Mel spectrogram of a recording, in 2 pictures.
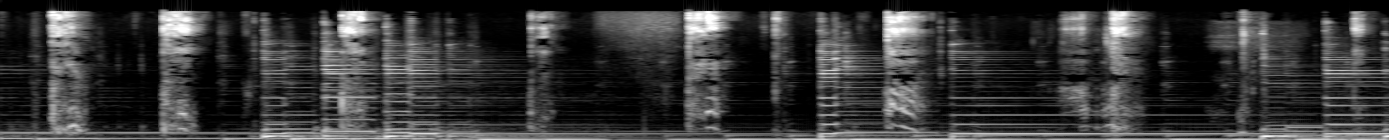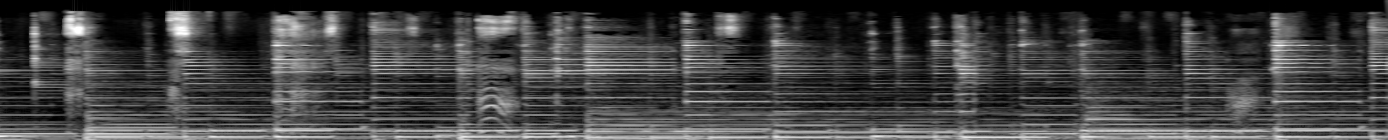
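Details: Newborn baby with a phlegmy cough: repeated short, wet, productive coughs over steady background music.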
